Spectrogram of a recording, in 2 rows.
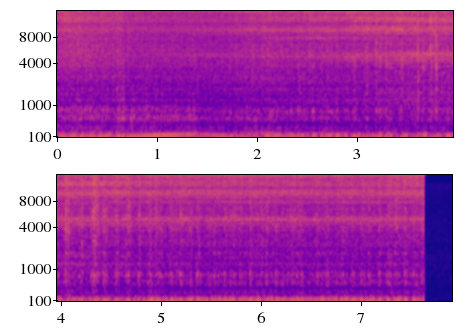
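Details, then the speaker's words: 1974 DeTomaso Pantera GTS with 427ci Ford Racing small-block V8, MSD EFI, started in engine compartment after belt correction; deep V8 rumble climbs then settles even and throaty with no belt squeal; healthy running. "You can hear there's no belt squeal."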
